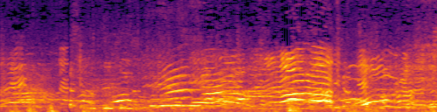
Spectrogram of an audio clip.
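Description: A crowd of schoolchildren chattering and calling out all at once, many high voices overlapping, with a louder shout near the end.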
